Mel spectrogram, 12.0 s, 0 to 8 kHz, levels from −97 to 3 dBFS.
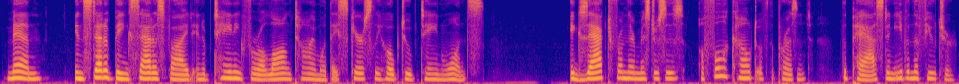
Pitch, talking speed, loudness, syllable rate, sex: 200 Hz, 170 wpm, -21 LUFS, 5.2 syllables/s, female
